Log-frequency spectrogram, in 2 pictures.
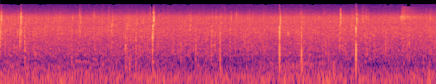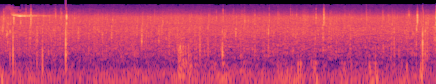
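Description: Steady rain falling on leafy undergrowth, with scattered sharp taps of single drops.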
